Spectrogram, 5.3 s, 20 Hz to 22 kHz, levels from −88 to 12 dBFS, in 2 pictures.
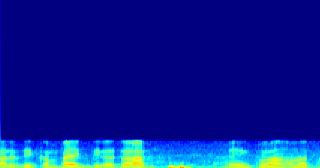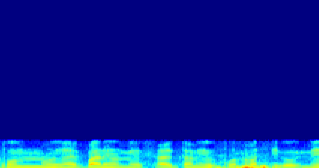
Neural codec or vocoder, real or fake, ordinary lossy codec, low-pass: codec, 16 kHz, 0.8 kbps, ZipCodec; fake; none; 3.6 kHz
